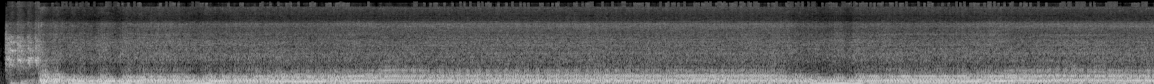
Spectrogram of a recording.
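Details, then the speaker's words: 2015 BMW S1000RR with the engine from a crashed bike swapped in, on a dyno-developed tune: steady, even four-cylinder idle without hunting or stumbling; it holds idle easily, whereas the previous engine struggled to hold idle. "it actually this the tune is so good in here from Two Wheel D works you see how easy it is to hold an idle the other one was super tough to hold an idle"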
